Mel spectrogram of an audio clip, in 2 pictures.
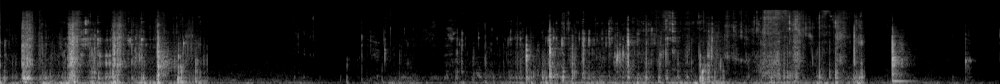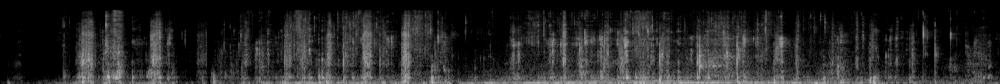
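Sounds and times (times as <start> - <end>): wet chewing and mouth smacking: 9.6 - 20.0.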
